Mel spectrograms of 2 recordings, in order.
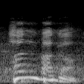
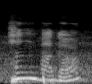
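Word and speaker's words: ハンバーガー: Quand il y a un tiré, vous l'ignorez. C'est juste une façon de le prononcer, mais pour vous, c'est pas important. Hanba, et ça, c'est Ga. Hanbaga. Hanbaga.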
